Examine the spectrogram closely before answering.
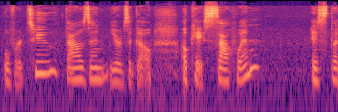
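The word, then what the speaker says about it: Samhain: back to the ancient Pagan Festival known as Sam Hayne celebrated by Celtic people over 2,000 years ago okay saen is the correct pronunciation okay saen saen okay and actually the the Shak say pronounced sawin sa okay so all right cool um by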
